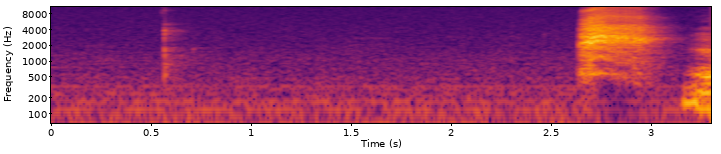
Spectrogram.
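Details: A pet monk parakeet in a talking-training session gives a harsh, raspy burst, mimicking a spoken "hi" after its owner repeats "hi".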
